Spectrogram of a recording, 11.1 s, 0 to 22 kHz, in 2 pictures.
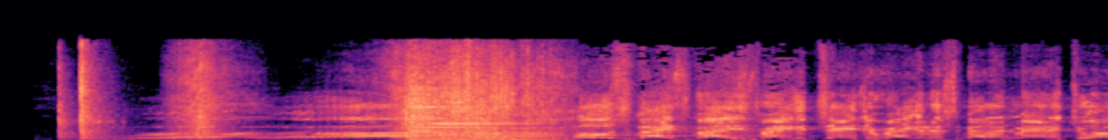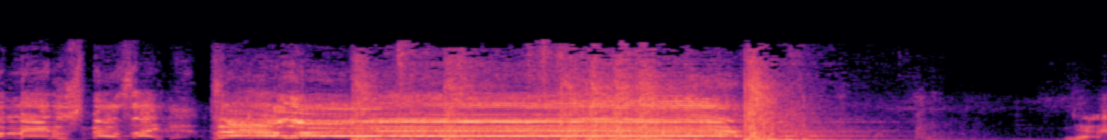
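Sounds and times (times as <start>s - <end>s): man yelling: 0.8s - 9.3s.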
